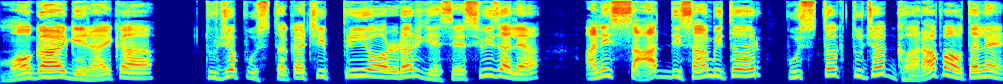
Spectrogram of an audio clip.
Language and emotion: Goan Konkani, happy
